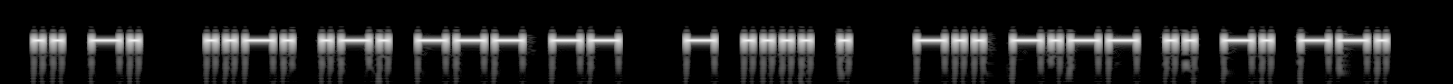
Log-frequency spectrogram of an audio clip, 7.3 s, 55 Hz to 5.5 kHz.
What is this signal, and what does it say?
Morse code, heard as a keyed tone, about 25 wpm, 600 Hz. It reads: IN FROM THE DYING
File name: the old man and the sea part 1 25wpm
